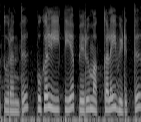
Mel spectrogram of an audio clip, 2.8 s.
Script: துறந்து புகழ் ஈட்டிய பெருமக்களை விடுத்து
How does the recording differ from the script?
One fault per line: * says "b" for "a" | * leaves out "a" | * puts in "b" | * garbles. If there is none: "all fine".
all fine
